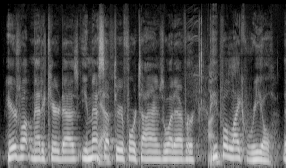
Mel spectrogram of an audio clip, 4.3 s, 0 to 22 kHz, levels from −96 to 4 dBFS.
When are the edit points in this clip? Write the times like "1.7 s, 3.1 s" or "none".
3.0 s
